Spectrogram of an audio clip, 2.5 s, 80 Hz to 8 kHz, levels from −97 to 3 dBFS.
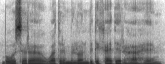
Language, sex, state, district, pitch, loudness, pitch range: Hindi, male, Arunachal Pradesh, Papum Pare, 105 Hz, -18 LUFS, 105-110 Hz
